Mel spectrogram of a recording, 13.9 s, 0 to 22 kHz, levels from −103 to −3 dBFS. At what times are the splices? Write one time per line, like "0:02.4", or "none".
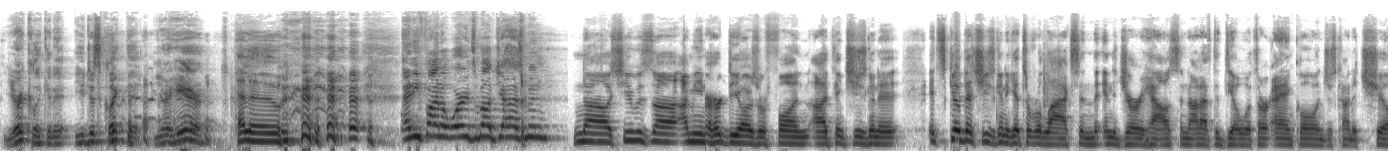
0:02.3
0:04.0
0:05.7
0:07.1

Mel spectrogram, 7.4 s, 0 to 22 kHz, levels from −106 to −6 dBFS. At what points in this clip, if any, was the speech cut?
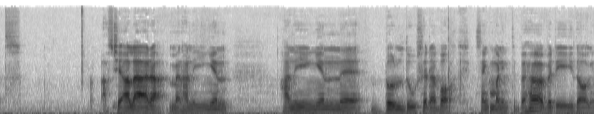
0:01.4
0:06.1

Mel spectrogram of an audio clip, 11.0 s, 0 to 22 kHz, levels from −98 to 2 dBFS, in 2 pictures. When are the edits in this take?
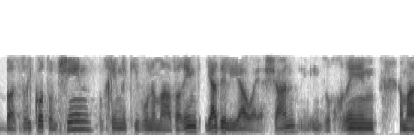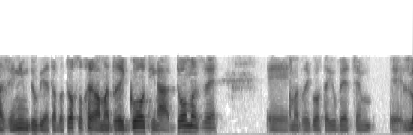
0:01.3
0:02.6
0:04.3
0:07.6
0:09.4

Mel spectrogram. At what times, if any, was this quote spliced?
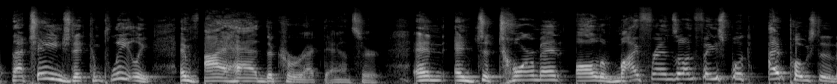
0:01.9
0:04.8

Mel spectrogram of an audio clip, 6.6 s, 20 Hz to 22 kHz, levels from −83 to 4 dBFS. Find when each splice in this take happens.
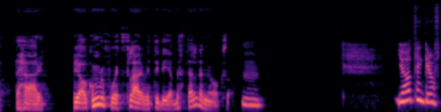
0:01.1
0:02.3
0:03.5

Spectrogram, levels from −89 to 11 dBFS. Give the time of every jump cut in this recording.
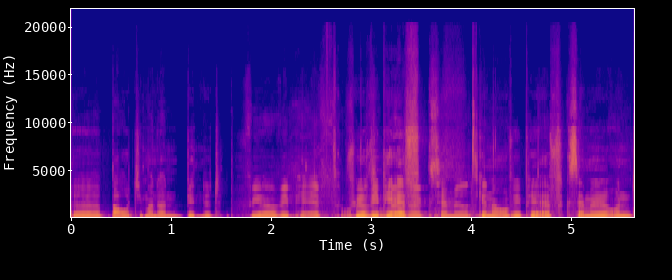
0:04.4

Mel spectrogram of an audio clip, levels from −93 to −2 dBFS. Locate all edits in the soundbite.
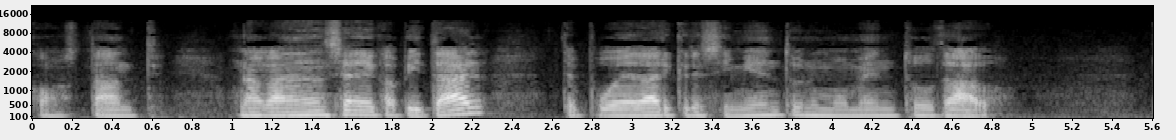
none

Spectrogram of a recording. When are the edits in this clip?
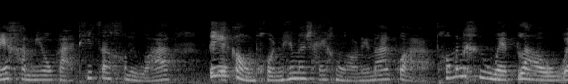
0:01.2

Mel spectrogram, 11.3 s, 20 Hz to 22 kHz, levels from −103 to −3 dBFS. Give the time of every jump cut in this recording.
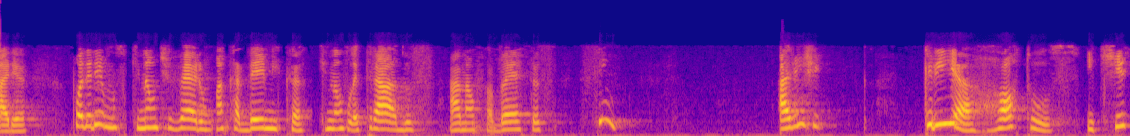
0:01.3
0:02.2
0:03.1
0:03.5

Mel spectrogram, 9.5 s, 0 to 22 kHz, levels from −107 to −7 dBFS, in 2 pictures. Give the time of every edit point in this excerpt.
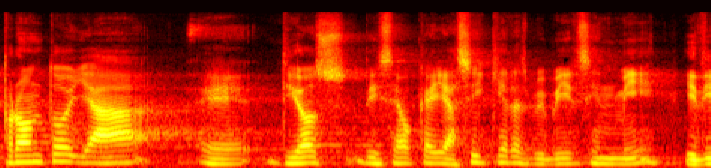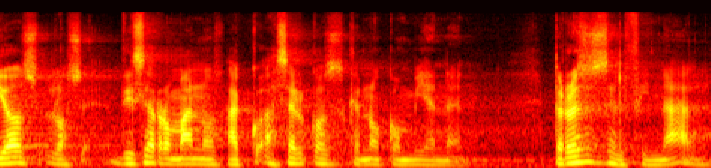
0:04.5
0:06.2

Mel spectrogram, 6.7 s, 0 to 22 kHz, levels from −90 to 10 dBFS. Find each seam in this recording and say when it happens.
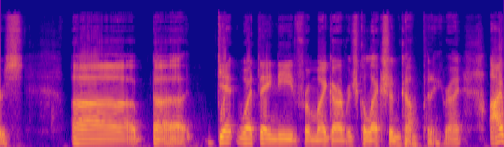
0:02.9

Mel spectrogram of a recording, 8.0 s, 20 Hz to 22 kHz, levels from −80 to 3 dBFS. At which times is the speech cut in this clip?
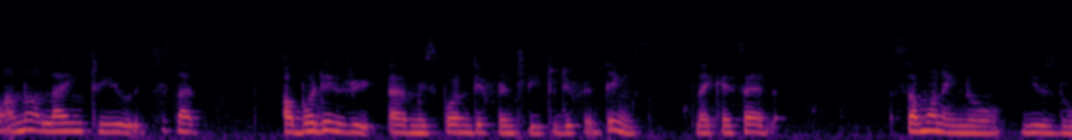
none

